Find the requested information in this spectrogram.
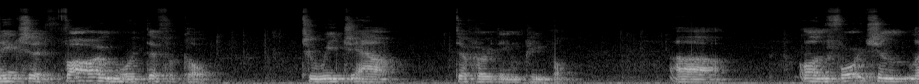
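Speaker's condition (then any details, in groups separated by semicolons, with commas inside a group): ALS; degenerative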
